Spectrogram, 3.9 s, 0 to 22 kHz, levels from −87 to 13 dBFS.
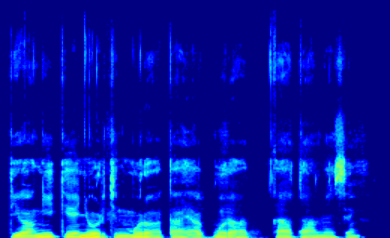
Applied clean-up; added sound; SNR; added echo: neural mask model Resemble Enhance denoiser.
